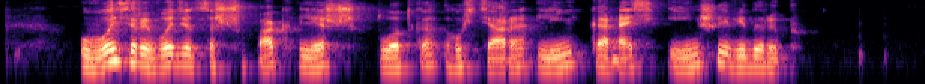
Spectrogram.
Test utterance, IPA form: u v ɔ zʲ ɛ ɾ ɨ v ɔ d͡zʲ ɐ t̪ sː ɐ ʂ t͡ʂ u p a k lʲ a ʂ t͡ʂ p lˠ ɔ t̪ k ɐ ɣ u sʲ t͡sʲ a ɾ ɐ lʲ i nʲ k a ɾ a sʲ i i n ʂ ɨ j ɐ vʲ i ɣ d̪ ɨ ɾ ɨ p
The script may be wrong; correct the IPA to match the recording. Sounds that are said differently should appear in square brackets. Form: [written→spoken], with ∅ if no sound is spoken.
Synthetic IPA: u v ɔ zʲ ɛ ɾ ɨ v ɔ d͡zʲ ɐ t̪ sː ɐ ʂ t͡ʂ u p a k lʲ [a→ɛ] ʂ t͡ʂ p lˠ ɔ t̪ k ɐ ɣ u sʲ t͡sʲ a ɾ ɐ lʲ i nʲ k a ɾ a sʲ i i n ʂ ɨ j ɐ vʲ i [ɣ→∅] d̪ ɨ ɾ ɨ p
